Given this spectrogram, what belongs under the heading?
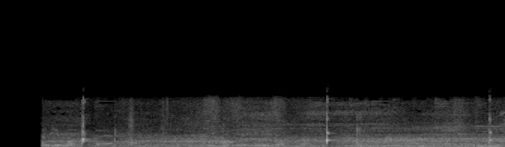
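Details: One-week-old newborn with hiccups: three short, sharp hiccup clicks at irregular spacing over steady background noise and faint music.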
